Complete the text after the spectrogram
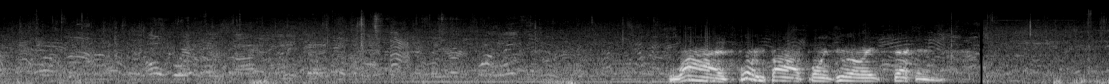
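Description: A crowd of spectators chatters in the open air.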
